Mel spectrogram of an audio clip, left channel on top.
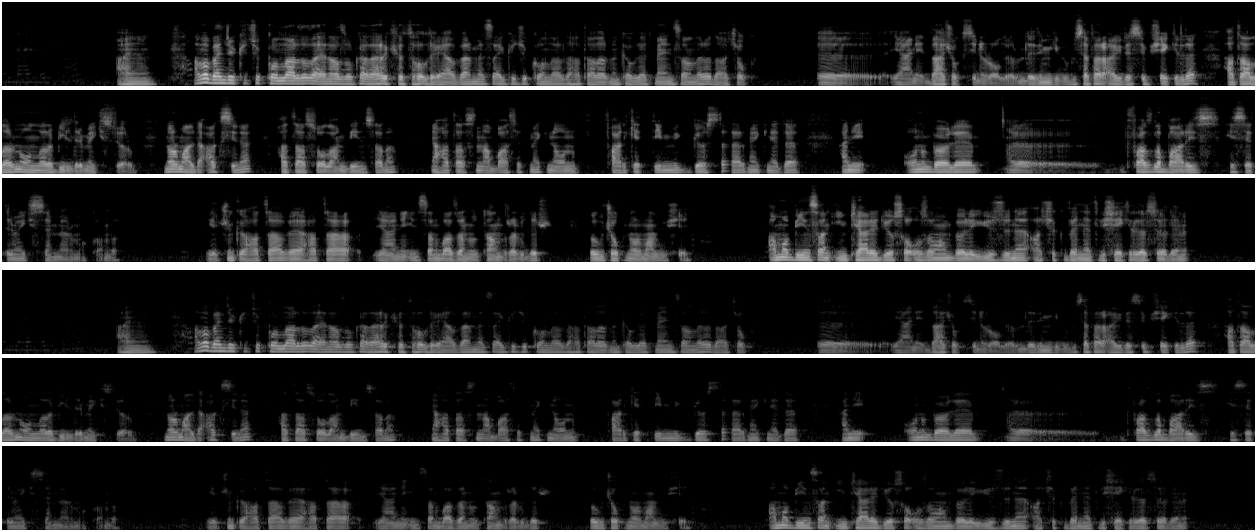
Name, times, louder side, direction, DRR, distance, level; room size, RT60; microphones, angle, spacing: voice 1, 0.0-1.3 1.8-2.1 5.4-5.8 9.6-11.2 25.2-25.4 26.8-27.5 31.2-32.9, left 2 dB, 35° left, 2.9 m, -67 dB
voice 2, 1.1-7.5 8.2-13.9 14.2-15.0 15.3-16.5 16.8-18.3 18.6-21.2 21.6-23.5 23.8-26.2 27.1-30.5 30.9-31.9 32.7-36.9, left 7 dB, 90° left, 0.5 m, -32 dB
13.0 x 6.8 x 5.3 m
head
